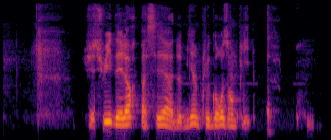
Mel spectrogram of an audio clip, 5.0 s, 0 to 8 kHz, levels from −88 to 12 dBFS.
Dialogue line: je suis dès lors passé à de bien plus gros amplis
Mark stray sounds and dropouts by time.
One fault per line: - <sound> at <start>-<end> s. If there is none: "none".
- throat clearing at 4.0-4.2 s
